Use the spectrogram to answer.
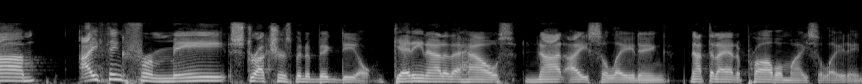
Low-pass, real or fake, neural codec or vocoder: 7.2 kHz; real; none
